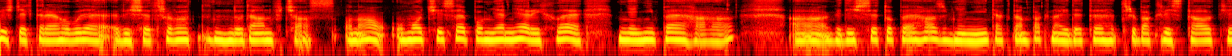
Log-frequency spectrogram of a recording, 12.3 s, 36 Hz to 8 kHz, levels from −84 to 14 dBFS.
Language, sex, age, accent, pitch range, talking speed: Czech, female, 50-69, native, 155-175 Hz, 115 wpm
